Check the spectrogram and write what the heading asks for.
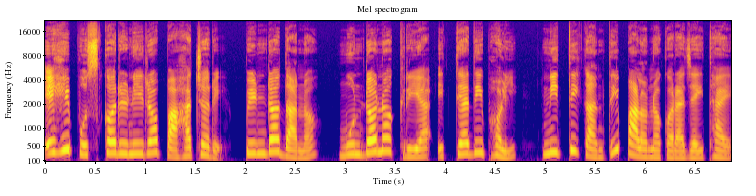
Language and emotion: Odia, neutral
